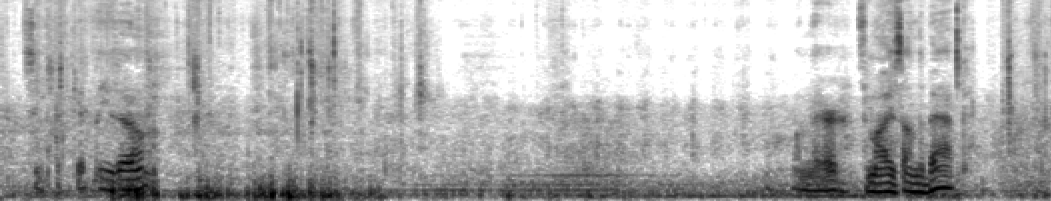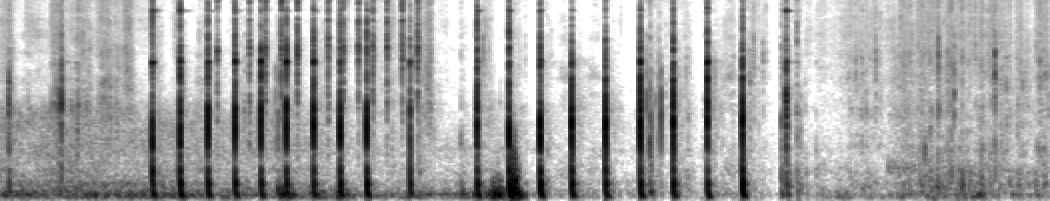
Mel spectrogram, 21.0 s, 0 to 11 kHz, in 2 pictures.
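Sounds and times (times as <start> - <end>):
hand tool tapping rock: 12.0 - 18.5.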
